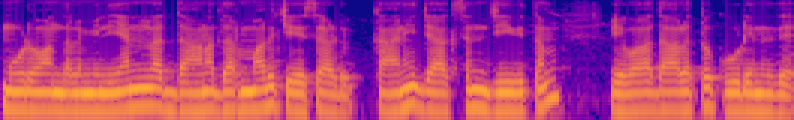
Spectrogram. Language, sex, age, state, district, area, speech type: Telugu, male, 45-60, Andhra Pradesh, Kakinada, urban, spontaneous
